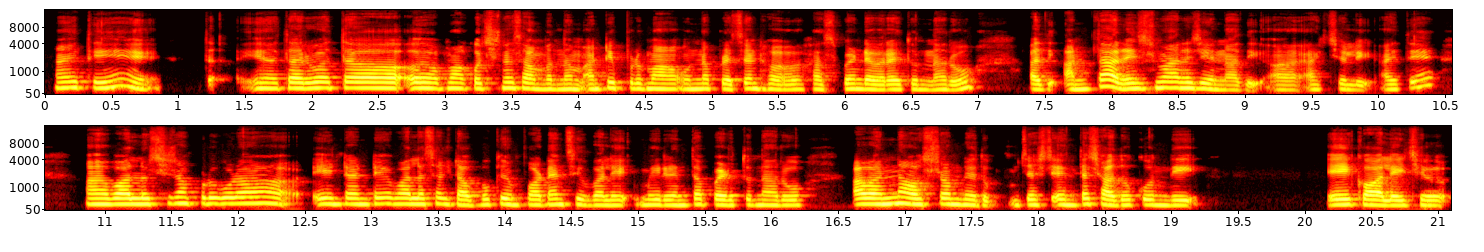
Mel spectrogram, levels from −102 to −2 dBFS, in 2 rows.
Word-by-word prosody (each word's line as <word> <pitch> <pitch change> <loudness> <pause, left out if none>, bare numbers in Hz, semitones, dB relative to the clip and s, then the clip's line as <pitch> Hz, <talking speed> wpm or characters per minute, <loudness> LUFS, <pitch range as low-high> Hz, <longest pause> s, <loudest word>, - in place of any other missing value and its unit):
అయితే, 225 -1 -1 0.9
త 275 - -30 0.2
ఆహ్, 205 -1 -1
తర్వాత 215 +1 +2 0.5
ఆహ్, 210 -1 +3
మాకొచ్చిన 200 0 -3
సంబంధం, 185 -2 -1
అంటే 185 +3 -2
ఇప్పుడు 205 -2 -5
మా 190 - +2 0.2
ఉన్న 185 +1 0
ప్రెజెంట్ 185 +2 -1
హ - - +1 0.3
హస్బెండ్ 180 +1 -2
ఎవరైతే 170 +1 0
ఉన్నారో 170 +1 -3 0.5
అది 175 - -2
అంతా 180 +7 0
అరేంజ్‌డ్ 200 0 +1
మ్యారేజే 215 -3 +1
నాది. 160 -2 -6 0.2
ఆహ్, 160 0 -7
యాక్చువల్లీ 170 -1 -7 0.2
అయితే 180 +7 -5 0.6
ఆహ్, 210 0 +4
వాళ్ళొచ్చినప్పుడు 225 +2 +3
గూడా 235 +1 +3 0.6
ఏంటంటే 215 0 0
వాళ్ళసలు 215 0 +2
డబ్బుకి 190 +3 -1
ఇంపార్టెన్స్ 195 +1 -2
ఇవ్వలే. 180 -1 -1 0.2
మీరెంత 180 0 0
పెడుతున్నారు 180 -1 0 0.5
అవన్నీ 220 +2 +6
అవసరం 210 0 +2
లేదు. 180 -2 -2 0.3
జస్ట్ 190 0 -2
ఎంత 185 +2 -1
చదువుకుంది? 185 -1 0 1.2
ఏ - - +7 0.2
కాలేజు? 175 -1 +4
195 Hz, 120 wpm, -22 LUFS, 180-215 Hz, 1.2 s, ఏ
